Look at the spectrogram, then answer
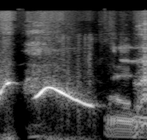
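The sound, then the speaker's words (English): A single clear wolf whistle: a short note, then a bright tone swooping up and gliding back down, followed by a voice starting to speak. “Hey, someone's wolf whistling me.”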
